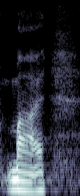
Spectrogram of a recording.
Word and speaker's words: My: Yeah, they're not on tour with Larry the Cable Guy, but they are named my pronounced me of course, but for us they they let me say my.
